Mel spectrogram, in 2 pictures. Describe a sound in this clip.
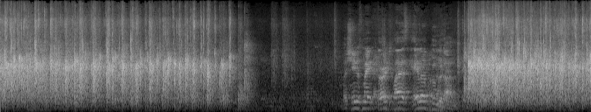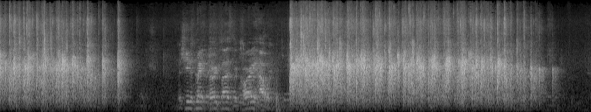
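A group of people applauds in bursts.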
